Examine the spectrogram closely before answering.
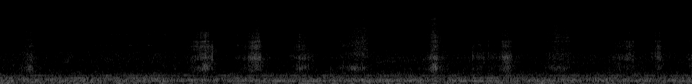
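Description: Dry panko breadcrumbs crunching and rustling in a ceramic bowl as hands press a fish fillet into them to bread it: a faint, irregular series of short crisp scrunches over a low steady hum.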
